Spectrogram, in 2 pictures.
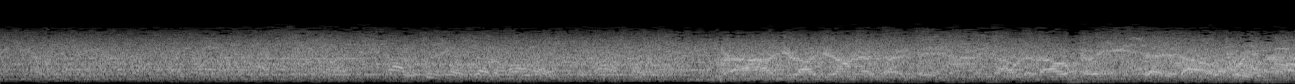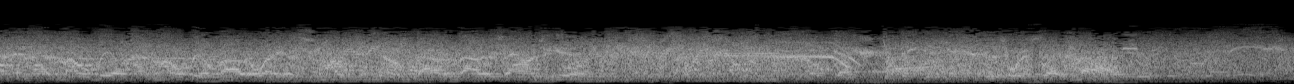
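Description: A radio receiver hisses and crackles with static through its loudspeaker.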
